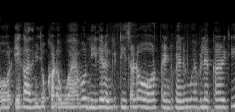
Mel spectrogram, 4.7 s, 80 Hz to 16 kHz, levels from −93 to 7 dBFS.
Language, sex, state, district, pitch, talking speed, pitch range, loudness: Hindi, female, Haryana, Charkhi Dadri, 235 Hz, 255 wpm, 225-245 Hz, -19 LUFS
